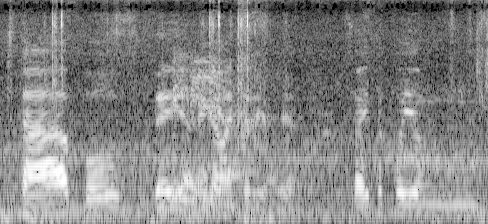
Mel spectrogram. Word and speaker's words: Tabebuia: Tabobea. Ayan. So ito po yung tabobea. Right. So tamang pronunciation ay taboba.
